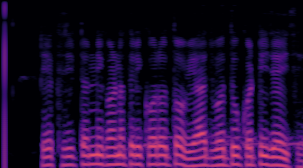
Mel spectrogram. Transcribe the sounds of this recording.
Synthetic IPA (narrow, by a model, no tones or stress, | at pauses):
ʈeksiʈəɾniɡəɽ̃ət̪ɾikəɾot̪oʋjad͡ʒʋəd̪ʱukəʈid͡ʒajt͡ʃʰe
